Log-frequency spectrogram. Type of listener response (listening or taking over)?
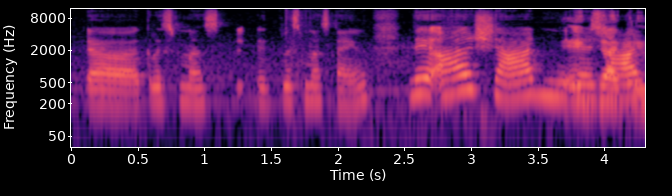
taking over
